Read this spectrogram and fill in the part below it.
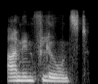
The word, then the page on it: uninfluenced: Indian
